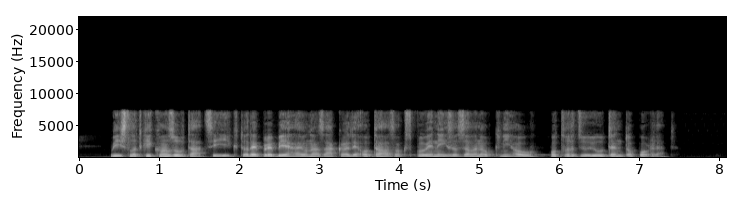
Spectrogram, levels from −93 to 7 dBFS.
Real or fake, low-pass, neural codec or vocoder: fake; 7.2 kHz; codec, 16 kHz, 0.9 kbps, LongCat-Audio-Codec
